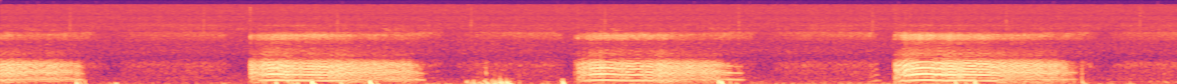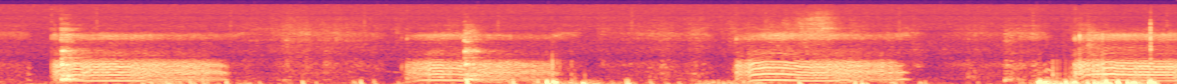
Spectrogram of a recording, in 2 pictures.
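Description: Repeated rough, rattly snores on each breath, about eight over the stretch, with quiet pauses between; infant snoring.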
